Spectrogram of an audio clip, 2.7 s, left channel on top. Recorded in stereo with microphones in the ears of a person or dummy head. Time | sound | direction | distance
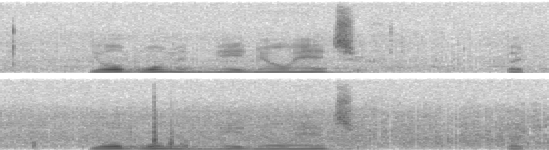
0.5 | a man speaking | 15° left (ahead or behind) | 1.6 m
